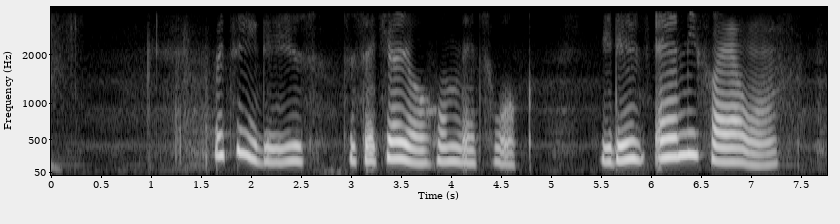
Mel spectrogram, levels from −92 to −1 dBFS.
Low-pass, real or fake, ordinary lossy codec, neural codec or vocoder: 3.6 kHz; fake; none; autoencoder, 48 kHz, 32 numbers a frame, DAC-VAE, trained on Japanese speech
